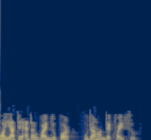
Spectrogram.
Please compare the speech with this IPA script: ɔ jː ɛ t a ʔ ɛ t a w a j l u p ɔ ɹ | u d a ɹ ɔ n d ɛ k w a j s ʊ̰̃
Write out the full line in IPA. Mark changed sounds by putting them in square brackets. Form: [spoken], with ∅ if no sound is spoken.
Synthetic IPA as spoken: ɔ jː [a] t [ɛ] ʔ ɛ t a w a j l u p ɔ ɹ | u d a ɹ ɔ n d ɛ [kʰ] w a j s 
